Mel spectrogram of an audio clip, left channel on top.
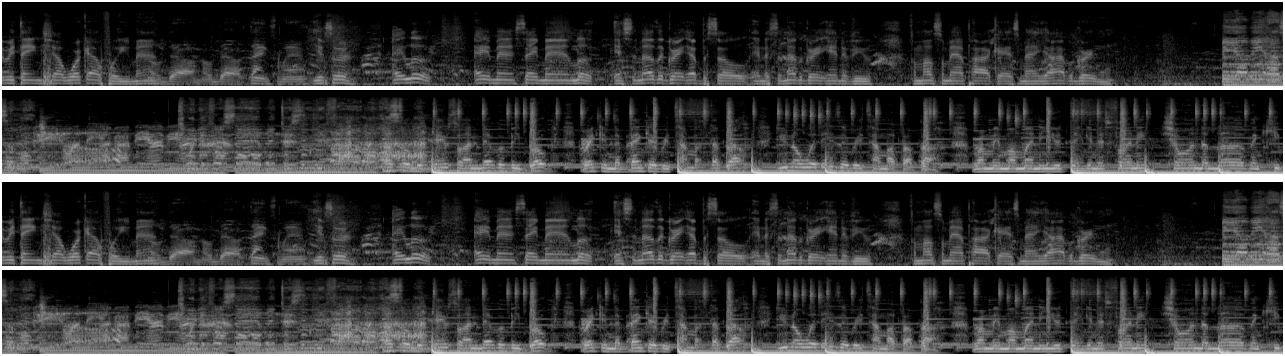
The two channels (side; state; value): both; identical; correlation 1.00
